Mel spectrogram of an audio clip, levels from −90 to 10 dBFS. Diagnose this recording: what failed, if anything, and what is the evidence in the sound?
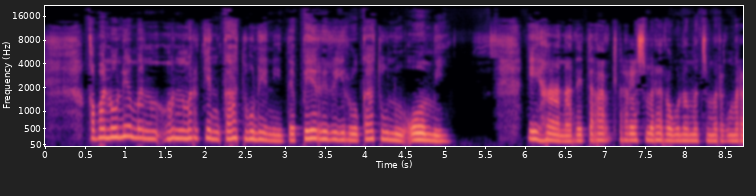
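Pre-echo at 2.21 to 2.26 s, a codec fault: a short hiss runs for about 44 ms ahead of a sharp attack in the speech. The transform block spreads quantisation noise sized for the loud onset across its quiet start, softening the attack.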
